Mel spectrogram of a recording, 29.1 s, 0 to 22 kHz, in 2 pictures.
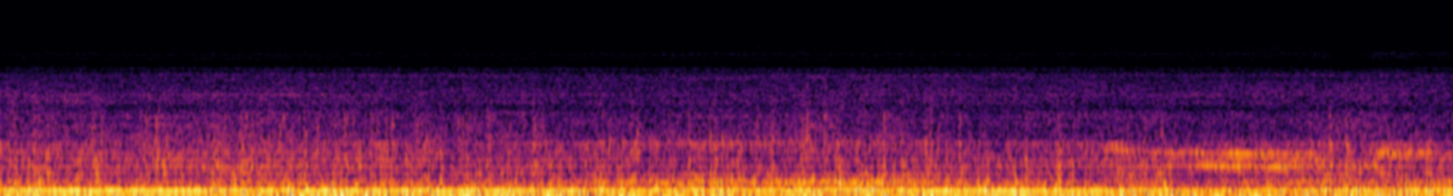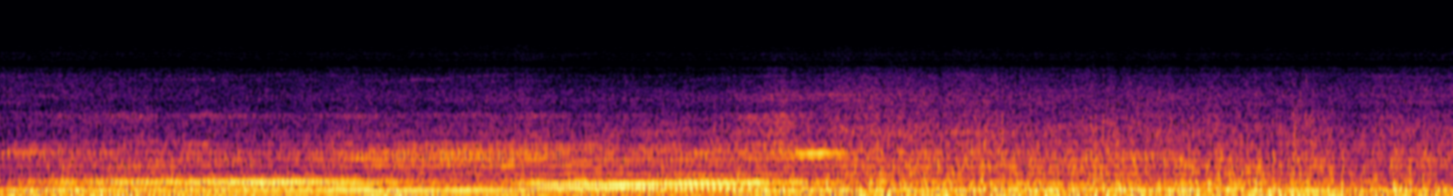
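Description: BMW R 1200 GS motorcycle's boxer-twin engine running at road speed, with wind noise on the bike-mounted microphone. About halfway through, the engine note rises several times in steps as the bike accelerates.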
